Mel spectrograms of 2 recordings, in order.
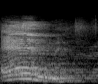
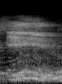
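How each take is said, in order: First: The vowel sounds like the vowel in 'end'. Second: The vowel sounds like the vowel in 'in'. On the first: The speaker calls it wrong. "not n" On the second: The speaker calls it right. "you say in"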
